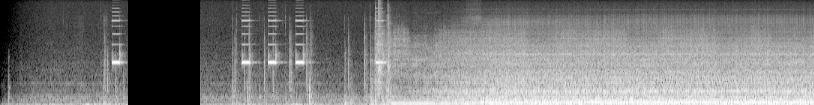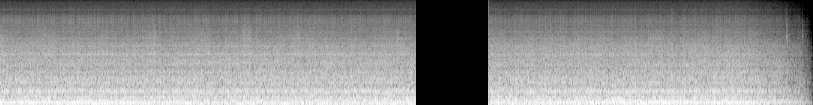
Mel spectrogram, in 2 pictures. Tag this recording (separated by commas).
home sounds, Microwave oven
